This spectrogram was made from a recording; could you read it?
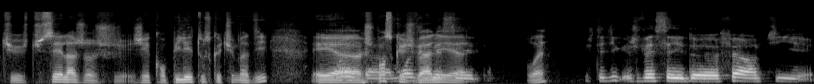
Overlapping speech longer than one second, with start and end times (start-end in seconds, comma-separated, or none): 3.3-4.7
